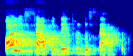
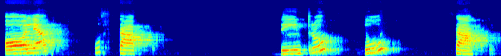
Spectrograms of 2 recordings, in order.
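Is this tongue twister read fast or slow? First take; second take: fast; slow. First: The line is read quickly and fluently. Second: The line is read slowly and carefully. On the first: The tongue-twisting effect shows. "Vamos ler rápido agora" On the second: Each sound can be picked out. "a gente vai ler bem devagar"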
